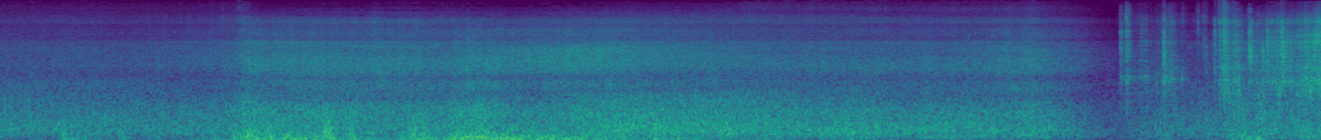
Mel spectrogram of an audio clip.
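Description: Surf washing up the beach with wind buffeting the microphone; the wash of the waves swells about two seconds in. Near the end comes a quick run of sharp crackles and knocks.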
